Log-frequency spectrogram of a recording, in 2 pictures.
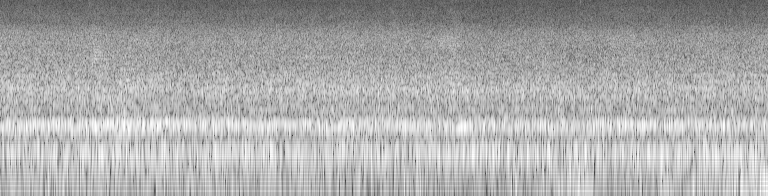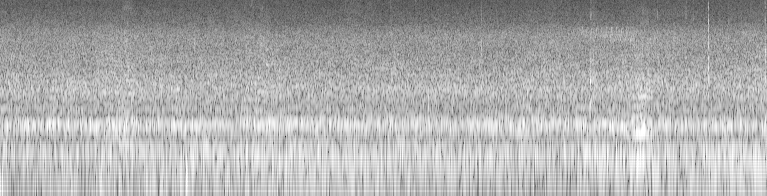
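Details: Baby honey bee hatching inside the hive, with the colony's steady droning hum throughout; broad buzzing with layered low tones and a few faint clicks toward the end.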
